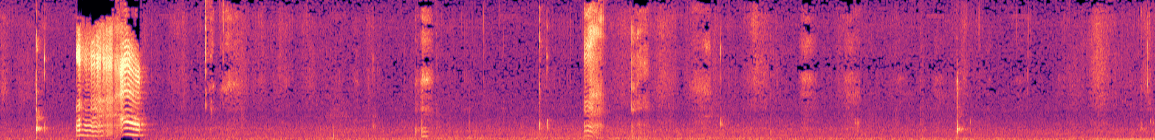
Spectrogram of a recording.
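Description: An infant squeal, then a few scattered short hiccup sounds against quiet room noise.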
